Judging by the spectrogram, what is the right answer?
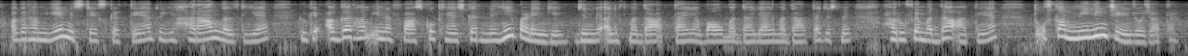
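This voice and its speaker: A woman's voice: mid-range voice, darkish tone, a little hiss or hum, rough recording. Patient woman teaching Quran recitation. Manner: patient and explanatory, repeats rules and asks the class questions; draws out the example words slowly. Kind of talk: online tajweed lesson.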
